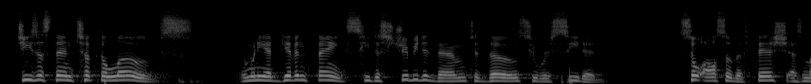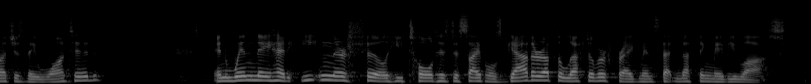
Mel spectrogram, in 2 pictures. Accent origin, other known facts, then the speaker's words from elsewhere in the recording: Montana, United States; as a kid, I grew up in Montana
